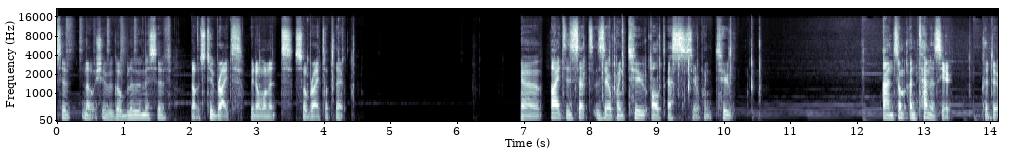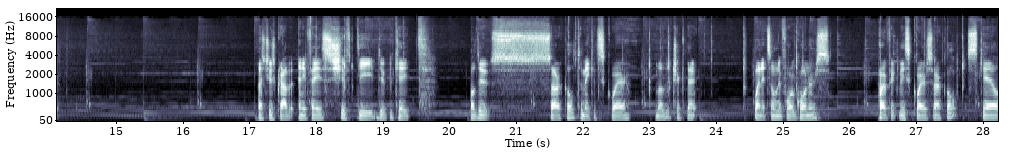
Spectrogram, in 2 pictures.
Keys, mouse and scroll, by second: 2.3 middle click, 3.5 middle click, 4.0 shift+middle click, 4.8 middle click, 6.1 middle click, 7.2 i, 8.8 alt+s, 10.2 Tab, 11.2 middle click, 12.4 Tab, 12.9 middle click, 15.8 click, 16.8 middle click, 17.8 shift+d, 18.2 s, 20.0-21.6 middle drag, 21.6 click, 22.0 middle click, 22.8 r, 24.2 r, 27.0 middle click, 27.6 s.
